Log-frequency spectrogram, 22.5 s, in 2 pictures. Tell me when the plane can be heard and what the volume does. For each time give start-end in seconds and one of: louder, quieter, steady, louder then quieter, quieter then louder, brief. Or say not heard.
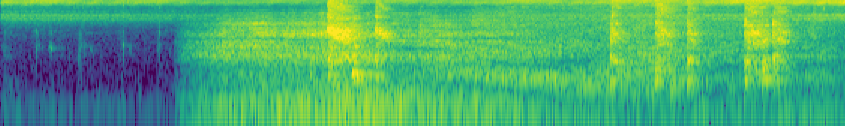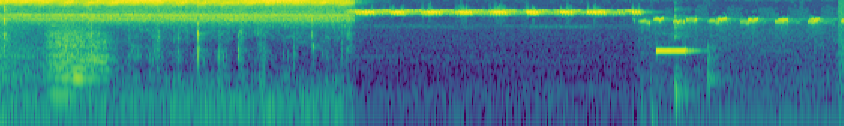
2.4-12.7 quieter.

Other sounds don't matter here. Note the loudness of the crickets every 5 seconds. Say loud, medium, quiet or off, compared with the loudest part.
quiet, medium, loud, loud, loud.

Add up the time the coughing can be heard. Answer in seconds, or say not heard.
4 s.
